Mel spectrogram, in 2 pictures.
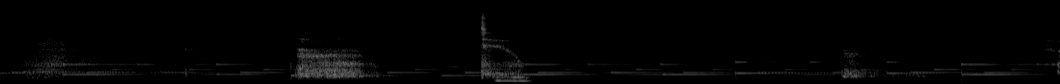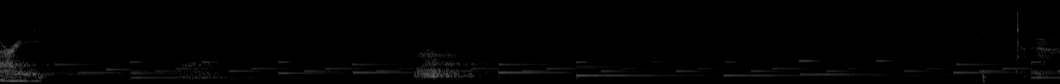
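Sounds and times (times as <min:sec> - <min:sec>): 
soft sustained musical tone: 0:00.0 - 0:21.2
deep breaths: 0:00.1 - 0:02.2, 0:02.9 - 0:03.8, 0:08.4 - 0:09.0, 0:12.3 - 0:13.1, 0:14.7 - 0:15.4, 0:20.8 - 0:21.2.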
